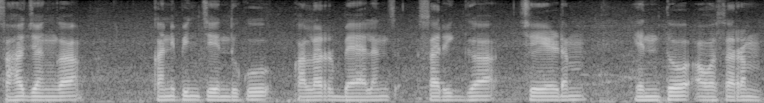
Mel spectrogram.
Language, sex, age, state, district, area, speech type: Telugu, male, 18-30, Andhra Pradesh, Kurnool, rural, spontaneous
